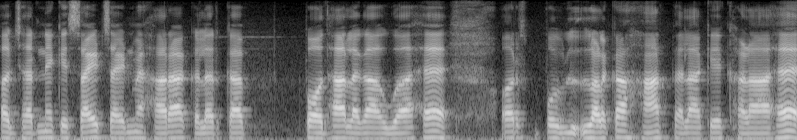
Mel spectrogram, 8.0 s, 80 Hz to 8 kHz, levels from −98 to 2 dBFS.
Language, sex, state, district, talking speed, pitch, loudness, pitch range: Hindi, male, Jharkhand, Deoghar, 135 wpm, 120 Hz, -18 LUFS, 115-130 Hz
